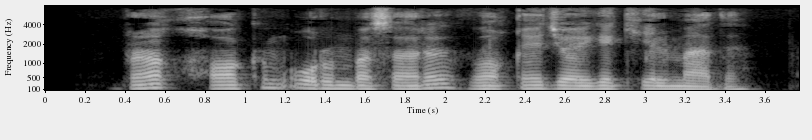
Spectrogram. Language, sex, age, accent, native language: Uzbek, male, 25-34, Samarqand, Uzbek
